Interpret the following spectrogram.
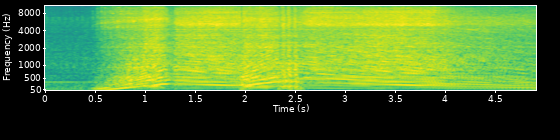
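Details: Lexus RC350 with PPE headers and resonators, stock mid-pipe refitted in place of the Invidia mid-pipe to cure a rattle and whooshing noise: blips up and falls back smoothly, clean even exhaust note, no rattle or buzz from underneath.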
